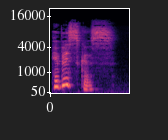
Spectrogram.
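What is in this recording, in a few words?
"hibiscus", English, British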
